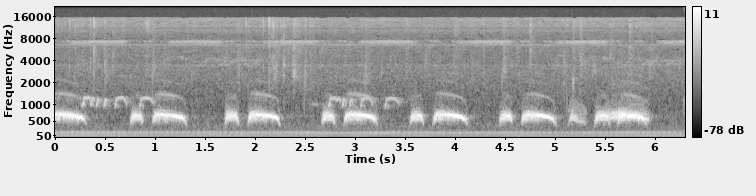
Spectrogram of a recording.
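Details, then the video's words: Decoy spotted dove and a wild rival exchanging calls during rain in a trapping setup: rapid series of low short-long coo pairs, overlapped by fainter higher quick notes from a second dove, constant low hum. "Bẫy chim cu gáy mồi đấu cùng bổi trời mưa"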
